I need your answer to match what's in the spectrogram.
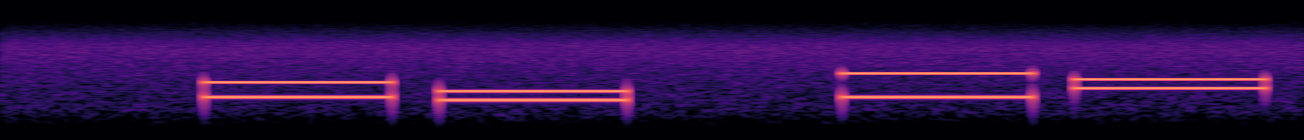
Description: Aircraft SELCAL, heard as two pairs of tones. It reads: FL-EH FQ-JM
